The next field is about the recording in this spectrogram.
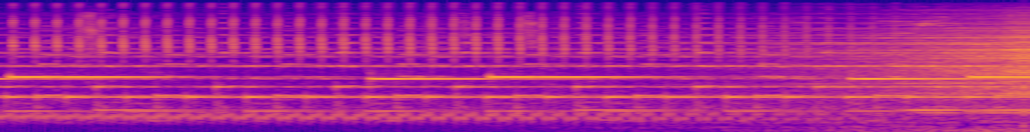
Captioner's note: clicking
